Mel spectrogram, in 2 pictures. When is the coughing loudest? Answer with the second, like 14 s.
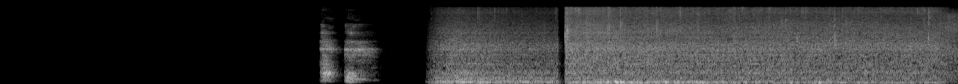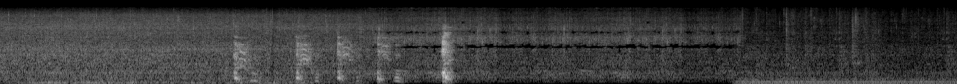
14 s.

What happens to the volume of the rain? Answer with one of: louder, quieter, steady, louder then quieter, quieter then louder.
quieter.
